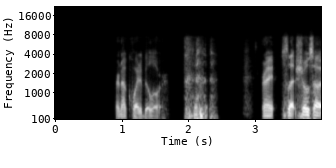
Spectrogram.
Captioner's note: chuckles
